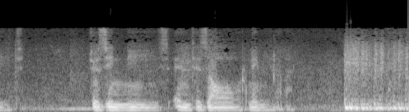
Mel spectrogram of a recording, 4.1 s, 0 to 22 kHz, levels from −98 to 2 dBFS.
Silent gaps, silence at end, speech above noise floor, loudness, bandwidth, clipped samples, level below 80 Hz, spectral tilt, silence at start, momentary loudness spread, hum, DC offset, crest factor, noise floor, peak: none; 0 s; 21 dB; -13 LUFS; 8 kHz; under 0.1%; -38 dBFS; -7.5 dB/octave; 0 s; 20 LU; none; under 0.1%; 14 dB; -33 dBFS; 0 dBFS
